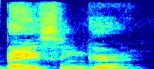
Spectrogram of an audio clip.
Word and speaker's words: Basinger: Burt Reynolds, Kim Basinger, that's how you pronounce it.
